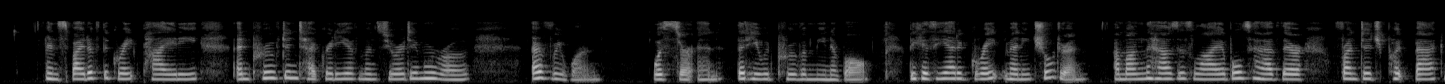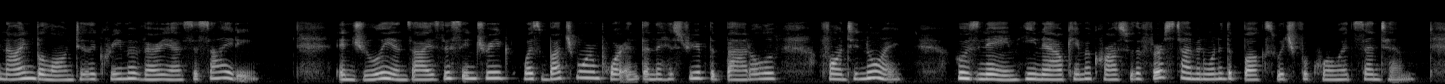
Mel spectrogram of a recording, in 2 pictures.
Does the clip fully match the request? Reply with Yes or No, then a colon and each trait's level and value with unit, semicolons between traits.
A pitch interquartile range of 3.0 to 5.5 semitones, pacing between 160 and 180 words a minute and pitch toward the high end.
No: narrow, 2.6 semitones; average, 170 wpm; high, 245 Hz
